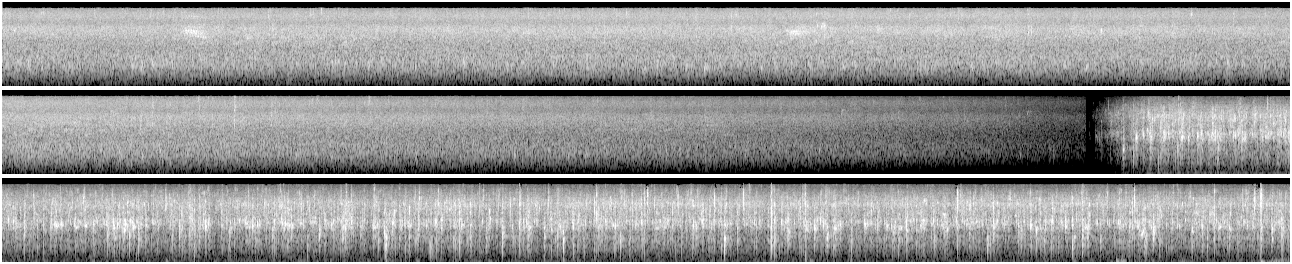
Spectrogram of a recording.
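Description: Chicken sizzling in a hot pan with a little water added: a steady hiss that slowly fades and cuts out about two-thirds of the way through. Then a louder, crackling sizzle with many small sharp pops as the chicken fries.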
